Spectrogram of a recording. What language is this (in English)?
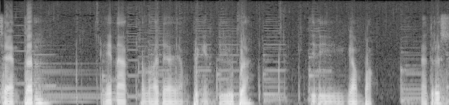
Indonesian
